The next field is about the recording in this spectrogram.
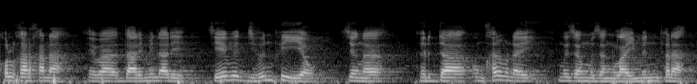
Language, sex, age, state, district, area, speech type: Bodo, male, 45-60, Assam, Kokrajhar, urban, spontaneous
